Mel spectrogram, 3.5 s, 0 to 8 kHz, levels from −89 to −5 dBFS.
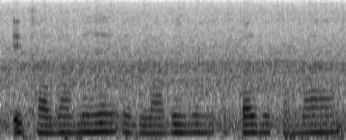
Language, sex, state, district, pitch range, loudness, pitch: Hindi, female, Jharkhand, Garhwa, 170-180 Hz, -17 LUFS, 175 Hz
